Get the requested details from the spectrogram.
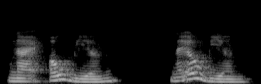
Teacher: Âm số 2 là âm được nhấn trọng âm và đây là âm O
